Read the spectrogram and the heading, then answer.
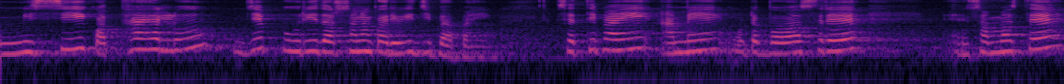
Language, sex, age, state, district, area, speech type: Odia, female, 45-60, Odisha, Dhenkanal, rural, spontaneous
